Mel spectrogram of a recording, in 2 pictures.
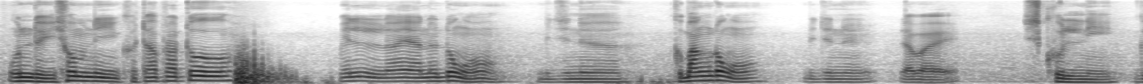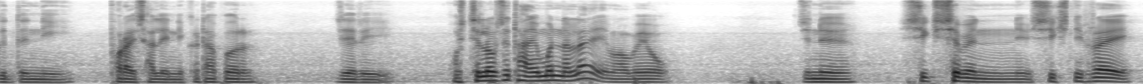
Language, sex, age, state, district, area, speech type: Bodo, male, 18-30, Assam, Chirang, urban, spontaneous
